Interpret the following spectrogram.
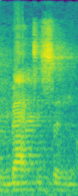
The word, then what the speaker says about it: Matteson: at an event and I got corrected because I mispronounced it but I want to make sure I say Mattison all the way through um in this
